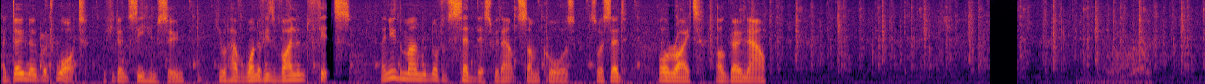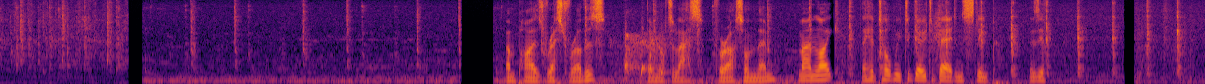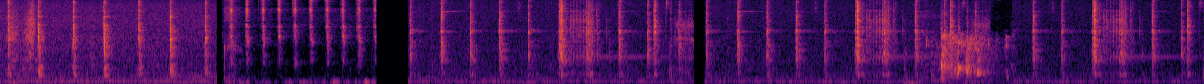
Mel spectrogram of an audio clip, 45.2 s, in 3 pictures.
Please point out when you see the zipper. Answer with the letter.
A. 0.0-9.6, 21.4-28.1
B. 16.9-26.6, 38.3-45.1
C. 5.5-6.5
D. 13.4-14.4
D.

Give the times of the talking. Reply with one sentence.
The talking can be heard from 0.0 to 9.6 s and from 21.4 to 28.1 s.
